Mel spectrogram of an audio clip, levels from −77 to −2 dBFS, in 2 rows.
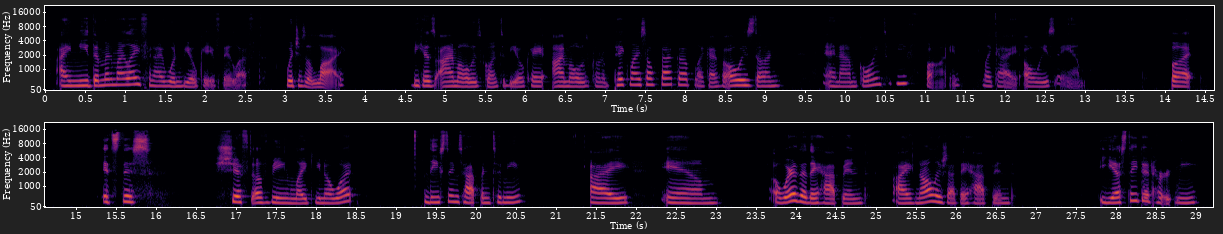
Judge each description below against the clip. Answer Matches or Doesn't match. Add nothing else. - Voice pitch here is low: Doesn't match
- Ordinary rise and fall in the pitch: Matches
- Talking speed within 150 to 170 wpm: Matches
